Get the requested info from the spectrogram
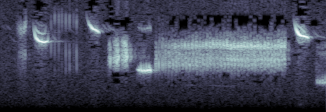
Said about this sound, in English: You'll have to listen closely to hear this summer songster. That persistent, buzzy song is the Savannah Sparrow.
